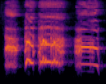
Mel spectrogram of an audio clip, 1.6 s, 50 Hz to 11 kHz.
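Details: A free-range hybrid rooster in a Thai garden forest under trees, resting after feeding on an overcast day after rain stopped, gives a loud, hoarse crow in four connected bursts over about 1.5 seconds, the middle held longest.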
